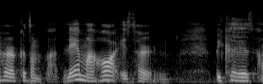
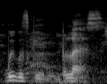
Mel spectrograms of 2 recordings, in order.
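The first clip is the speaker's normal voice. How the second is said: ordinary talk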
